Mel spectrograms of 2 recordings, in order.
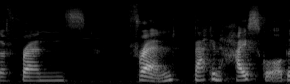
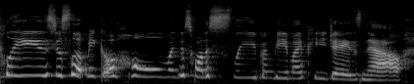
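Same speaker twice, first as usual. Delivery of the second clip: high whiny begging; beg, high and whiny; mock plea; 9 semitones higher than usual. Begging to go home.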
